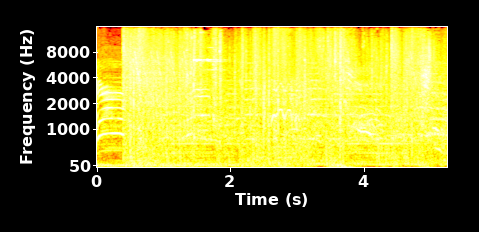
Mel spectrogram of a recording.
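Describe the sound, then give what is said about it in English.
A volley of rifle fire from police opens on marchers. A horse whinnies sharply at the start, then many loud, rapid gunshot cracks follow in a dense, ragged burst that runs throughout, with possible shouting underneath. “Fire! 16 Nazis and 3 policemen are killed.”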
